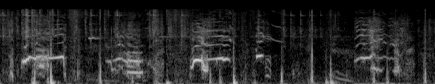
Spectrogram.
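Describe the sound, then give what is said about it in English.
A small white dog yelps and whimpers in high, strained cries while soldiers club it with their rifles, a flurry of sharp thumps and scuffles with no one speaking. “A small white dog sniffs the ground looking for food.”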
